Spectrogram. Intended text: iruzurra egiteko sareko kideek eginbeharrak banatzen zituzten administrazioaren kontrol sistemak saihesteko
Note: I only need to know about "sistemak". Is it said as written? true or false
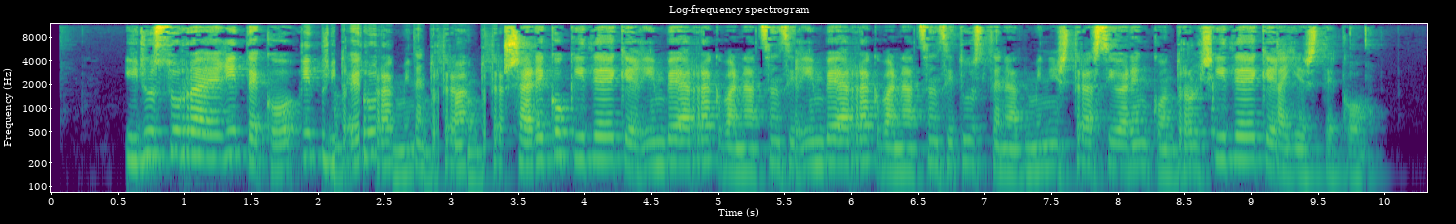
false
